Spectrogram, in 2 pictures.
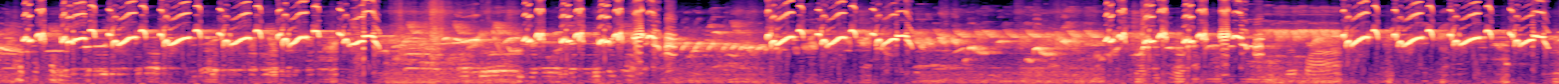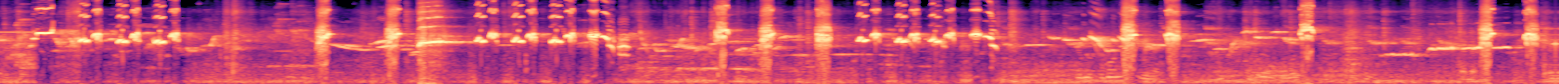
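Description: Oriental magpie-robin singing loudly in fast runs of repeated chirped and whistled notes, broken by short pauses, with sharp clicking notes mixed in during the second half.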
